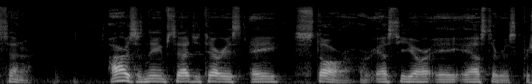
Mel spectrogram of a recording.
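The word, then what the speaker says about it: Sagittarius A*: center ours is named Sagittarius a star or ser a asterisk for short but pronounced Sagittarius a star Sagittarius a star is a 4.1 million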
